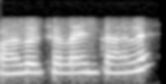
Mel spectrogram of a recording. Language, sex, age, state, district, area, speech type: Santali, female, 18-30, West Bengal, Jhargram, rural, conversation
